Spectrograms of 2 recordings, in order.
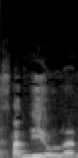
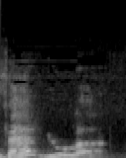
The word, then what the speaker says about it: Fabiola: cheguei nos Estados Unidos, as pessoas não conseguiam pronunciar meu nome, que era Fabiola, né? E Aham. aí, eles lá têm a tendência de colocar o acento sempre no começo da palavra.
